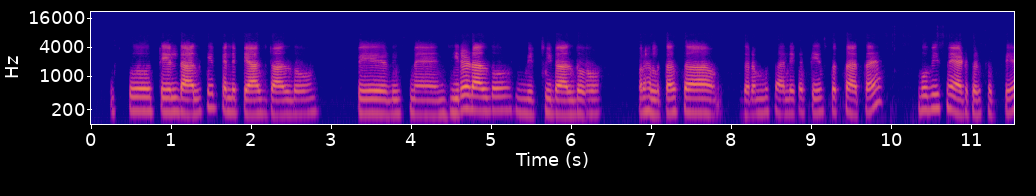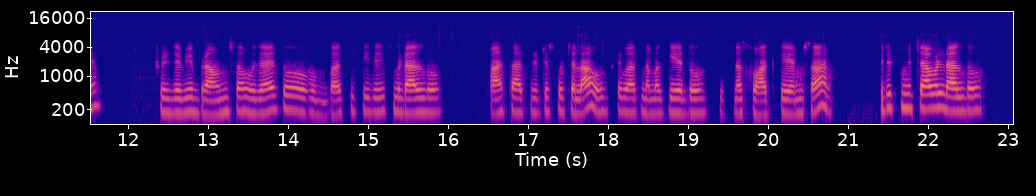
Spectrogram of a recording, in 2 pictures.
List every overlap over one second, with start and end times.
none

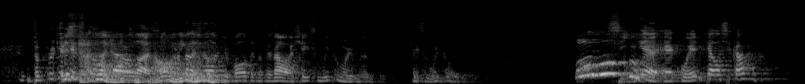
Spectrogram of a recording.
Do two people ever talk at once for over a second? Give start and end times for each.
0.6-2.2

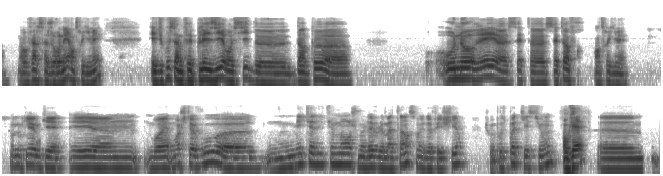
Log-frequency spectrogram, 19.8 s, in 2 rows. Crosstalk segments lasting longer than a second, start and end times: none

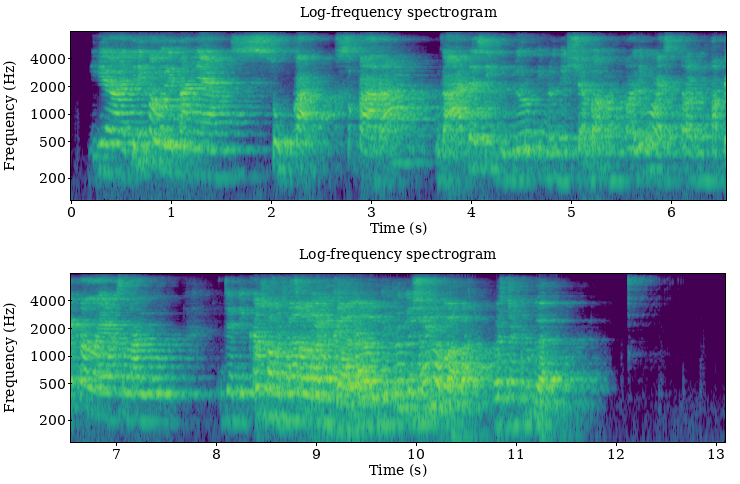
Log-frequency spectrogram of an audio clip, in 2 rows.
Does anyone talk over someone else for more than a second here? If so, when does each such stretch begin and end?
8.4-10.4

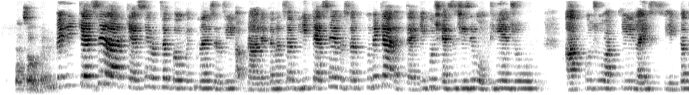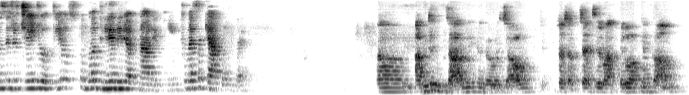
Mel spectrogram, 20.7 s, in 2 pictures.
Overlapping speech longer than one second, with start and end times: none

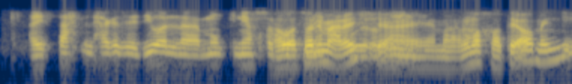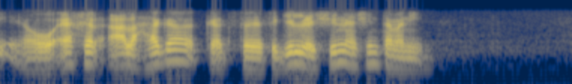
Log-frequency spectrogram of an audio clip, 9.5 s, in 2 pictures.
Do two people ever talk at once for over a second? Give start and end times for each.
2.3-3.6

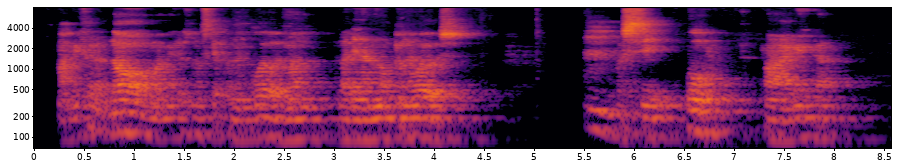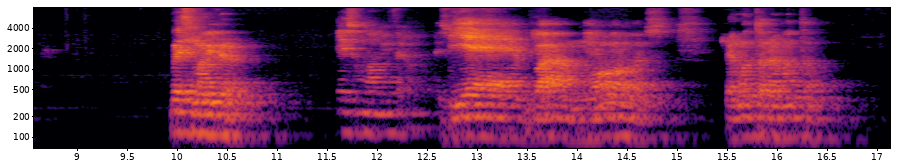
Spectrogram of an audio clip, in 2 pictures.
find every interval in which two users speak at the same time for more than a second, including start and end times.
12.7-14.7

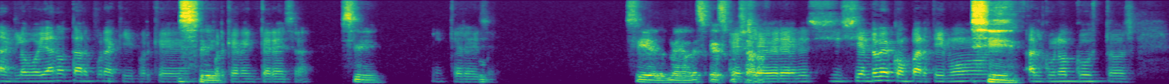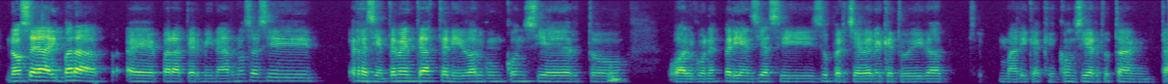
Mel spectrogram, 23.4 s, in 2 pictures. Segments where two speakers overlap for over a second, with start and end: none

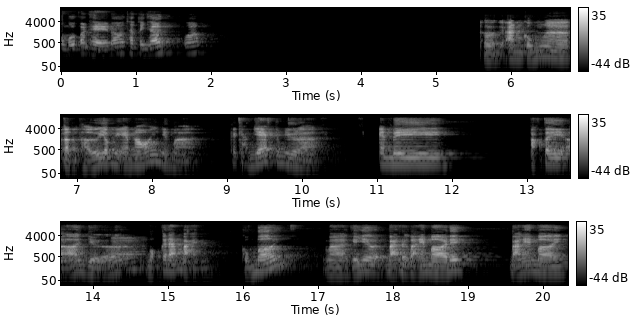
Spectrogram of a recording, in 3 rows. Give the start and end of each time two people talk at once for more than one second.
none

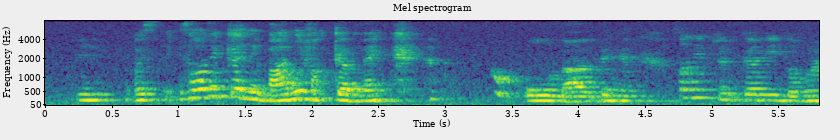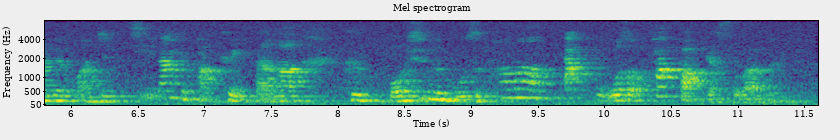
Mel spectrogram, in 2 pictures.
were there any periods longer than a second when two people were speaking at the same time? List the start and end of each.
none

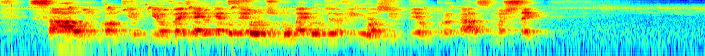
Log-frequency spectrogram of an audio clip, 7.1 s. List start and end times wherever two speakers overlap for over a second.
1.9-3.8

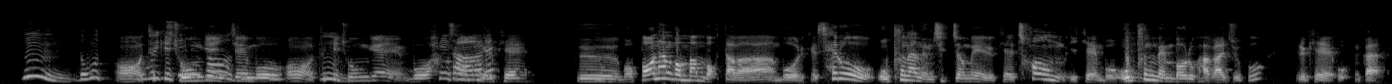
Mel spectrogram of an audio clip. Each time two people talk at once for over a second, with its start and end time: 1.3-2.8

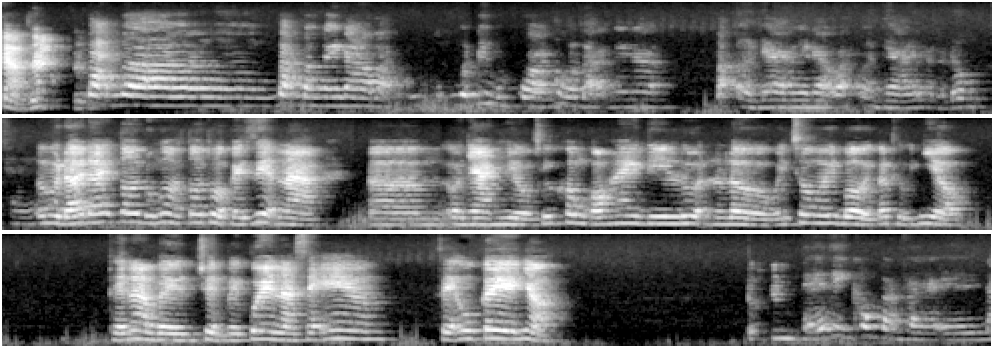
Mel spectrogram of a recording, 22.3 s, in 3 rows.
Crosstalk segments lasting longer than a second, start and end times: none

